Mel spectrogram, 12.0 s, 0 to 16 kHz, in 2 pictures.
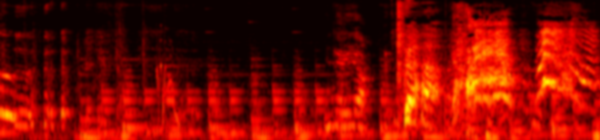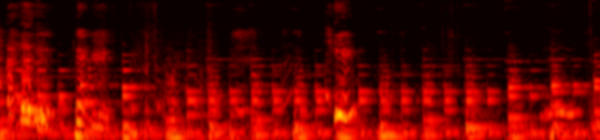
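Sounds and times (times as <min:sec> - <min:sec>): light background music: 0:00.0 - 0:12.0
toddler shrieking laughter: 0:04.1 - 0:06.6.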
